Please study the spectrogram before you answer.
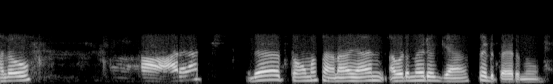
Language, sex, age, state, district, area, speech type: Malayalam, male, 18-30, Kerala, Thiruvananthapuram, rural, conversation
